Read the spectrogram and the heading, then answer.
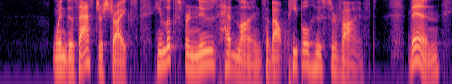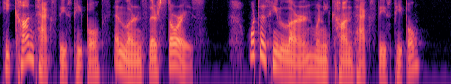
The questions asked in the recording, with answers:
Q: What does he learn when he contacts these people?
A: He learns their stories.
